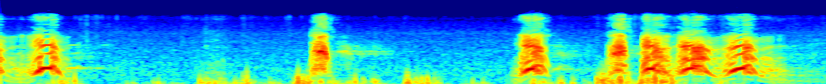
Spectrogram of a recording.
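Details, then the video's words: High-pitched puppy yaps around a hedgehog, scattered at first and then a quick volley of four bouncy, arching yips near the end, with faint shuffling in the gaps. "щенки и ёжик"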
